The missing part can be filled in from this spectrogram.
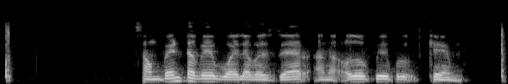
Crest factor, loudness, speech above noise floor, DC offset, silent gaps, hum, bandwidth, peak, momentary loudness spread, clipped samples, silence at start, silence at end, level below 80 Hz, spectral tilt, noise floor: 18 dB; -18 LUFS; 55 dB; under 0.1%; none; none; 7.4 kHz; 0 dBFS; 8 LU; under 0.1%; 0.05 s; 0.05 s; -62 dBFS; -7 dB/octave; -73 dBFS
